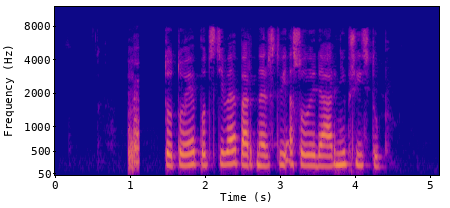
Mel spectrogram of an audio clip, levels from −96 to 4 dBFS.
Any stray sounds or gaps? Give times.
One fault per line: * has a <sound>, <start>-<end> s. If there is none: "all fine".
* has a laugh, 1.0-1.1 s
